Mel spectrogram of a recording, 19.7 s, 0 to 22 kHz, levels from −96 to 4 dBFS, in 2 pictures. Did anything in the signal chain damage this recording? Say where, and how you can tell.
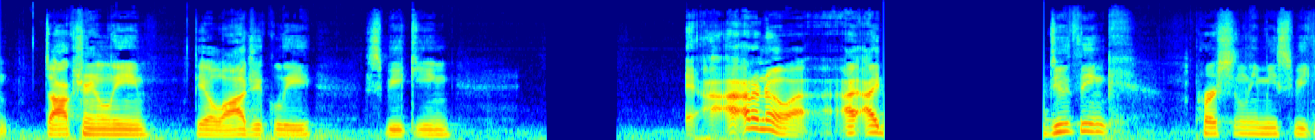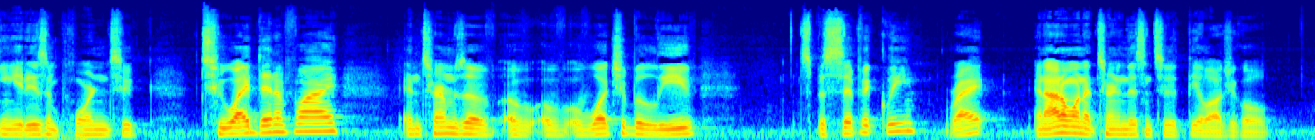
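Yes, at playback: two rebuffering stalls interrupt this speech, with silence from 4.09 to 4.63 s and from 6.62 to 7.83 s, adding 0.54 s and 1.2 s. The player ran out of downloaded audio and paused. Unlike a dropout, speech resumes exactly where it stopped, so nothing is skipped.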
